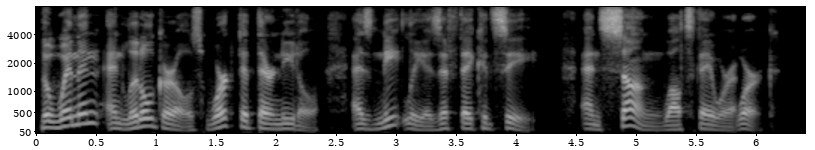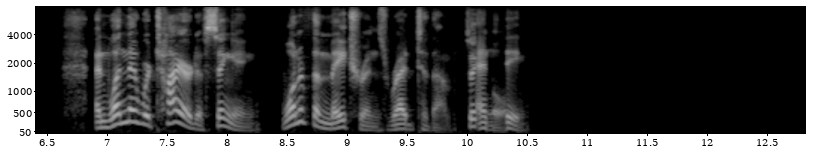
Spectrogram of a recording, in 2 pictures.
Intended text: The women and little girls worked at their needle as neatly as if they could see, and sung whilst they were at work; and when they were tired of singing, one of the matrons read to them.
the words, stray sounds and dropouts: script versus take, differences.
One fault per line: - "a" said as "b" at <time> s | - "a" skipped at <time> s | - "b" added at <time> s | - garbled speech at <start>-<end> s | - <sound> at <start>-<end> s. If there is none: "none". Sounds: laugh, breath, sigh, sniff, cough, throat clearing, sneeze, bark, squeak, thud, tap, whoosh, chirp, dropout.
- "at" skipped at 5.8 s
- garbled speech at 10.0-10.5 s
